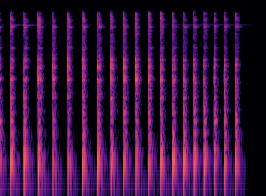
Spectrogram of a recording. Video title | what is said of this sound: How to make wood joints Dowel Joints | you can just hear the change in tone of the pitch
